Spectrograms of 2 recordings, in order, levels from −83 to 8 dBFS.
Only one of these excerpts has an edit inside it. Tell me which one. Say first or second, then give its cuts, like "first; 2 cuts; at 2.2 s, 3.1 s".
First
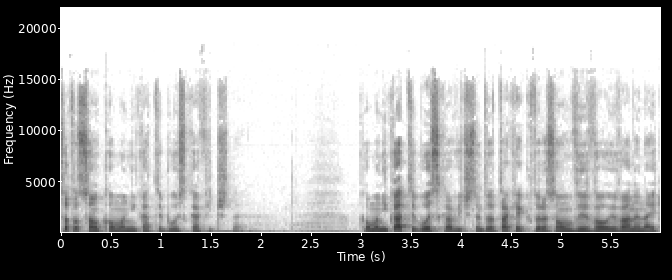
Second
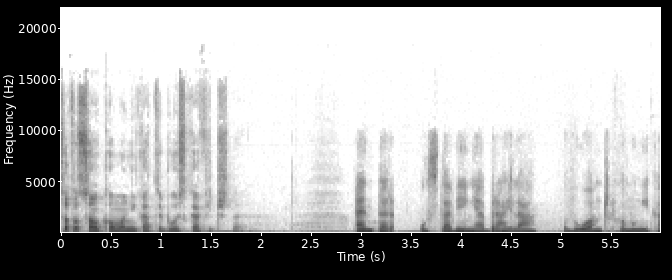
second; 1 cut; at 2.9 s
